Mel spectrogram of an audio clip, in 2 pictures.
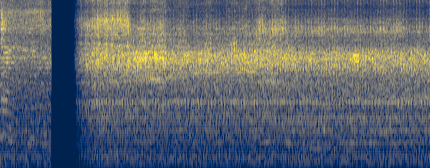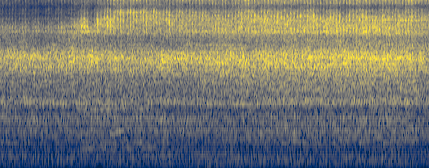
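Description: A small portable generator's engine running steadily, a constant drone with a hissy high edge, after a brief silent break about a second in.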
